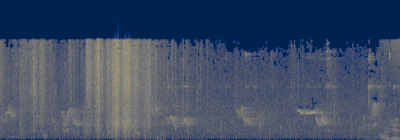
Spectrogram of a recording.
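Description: Steps crunching and rustling through dry leaf litter, loudest in the first two seconds, with a few faint high chirps later on.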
